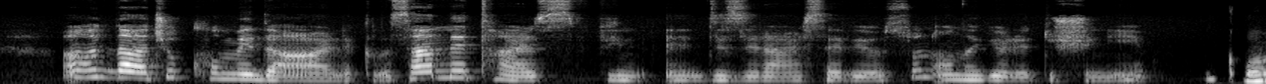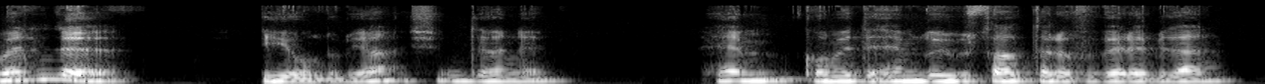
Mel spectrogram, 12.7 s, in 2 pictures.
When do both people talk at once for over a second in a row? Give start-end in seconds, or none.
none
